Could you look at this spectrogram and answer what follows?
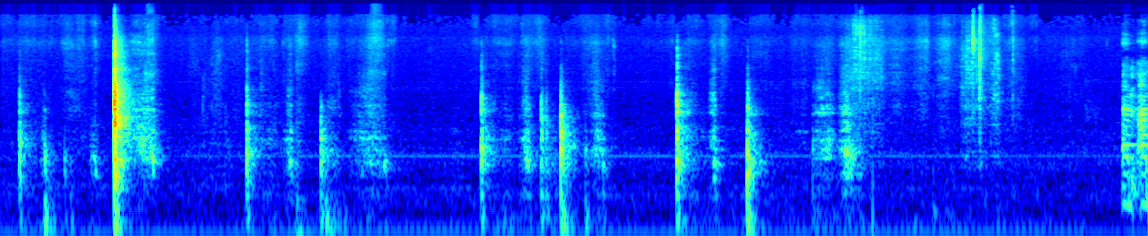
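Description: Knife or scraper cuts through a log of challah dough on a board, giving a series of short, soft chopping taps and scrapes spaced irregularly, fairly quiet and close, with no voices.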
